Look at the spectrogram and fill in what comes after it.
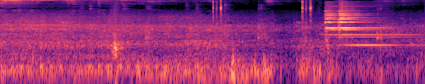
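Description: Passenger train's wheels rumbling on the rails as it runs away, the rumble dying down after about three seconds. About four seconds in come a couple of clicks and a ringing bell chime: a subscribe-button sound effect.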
